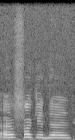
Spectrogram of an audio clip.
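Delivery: high, slow, drawn-out amusement; helpless amusement. Real, not acted. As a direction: squeak it out slowly, cracking up. Cracking up at a chat comment.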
